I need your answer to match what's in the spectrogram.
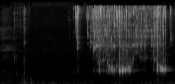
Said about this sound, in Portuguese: É porque eu tô tomando um vinho. um vinho seco. Aliás, eu tenho que encher meu, minha taça aqui, porque já esvaziou.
